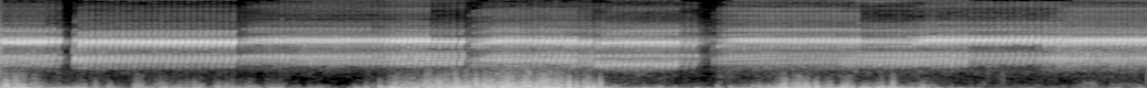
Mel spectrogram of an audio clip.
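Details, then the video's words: Night-time frog chorus of fast, pulsed, rattling croaks running almost without pause. Short dips in the calling occur, and a low rumbling background swells around the middle. "SOUNDS OF FTOGS AT NIGHT"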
